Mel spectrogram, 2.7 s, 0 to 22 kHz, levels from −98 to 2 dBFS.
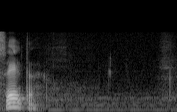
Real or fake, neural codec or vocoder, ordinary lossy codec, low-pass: real; none; none; none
